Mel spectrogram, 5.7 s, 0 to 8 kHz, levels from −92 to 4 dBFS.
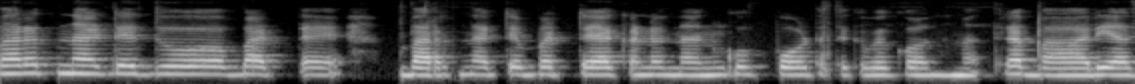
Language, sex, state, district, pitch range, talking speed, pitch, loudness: Kannada, female, Karnataka, Chamarajanagar, 220-240 Hz, 135 wpm, 230 Hz, -20 LUFS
